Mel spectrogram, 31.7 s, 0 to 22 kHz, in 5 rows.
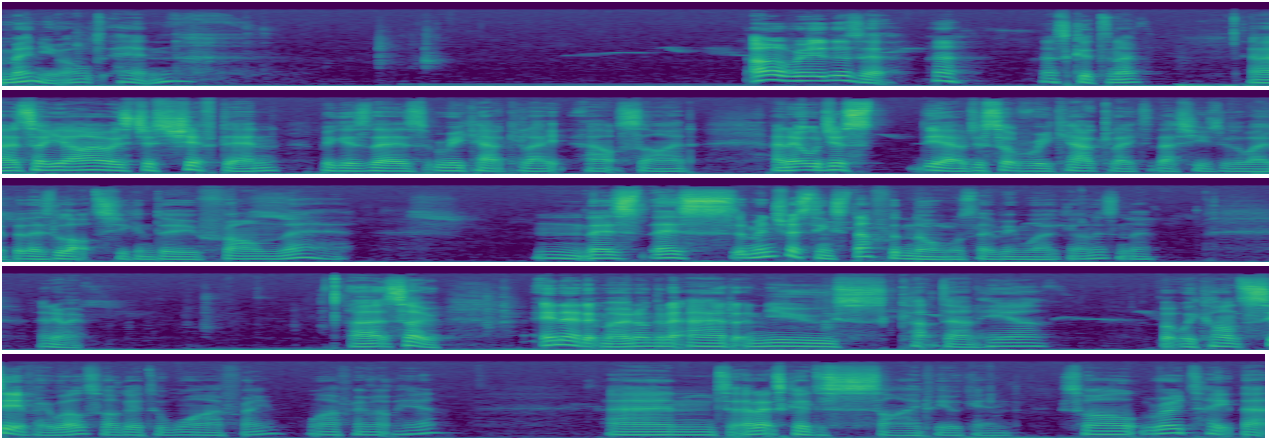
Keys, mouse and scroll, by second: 0.9 click, 19.5 Tab, 19.9 middle click, 20.6 click, 20.9 Tab, 21.6 middle click, 22.6 ctrl+r, 24.4 middle click, 24.9 scroll up 2, 26.8 click, 27.4-29.2 middle drag, 29.2 KP_3, 30.4 r.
